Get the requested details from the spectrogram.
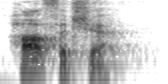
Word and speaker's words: Hertfordshire: Hertfordshire, UK? – Hertfordshire.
